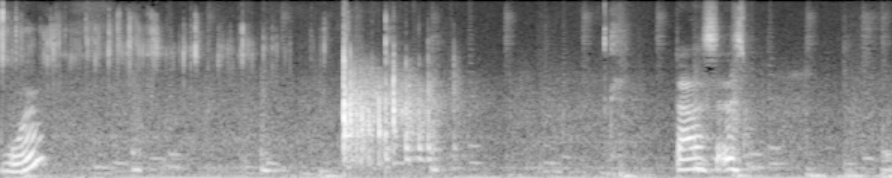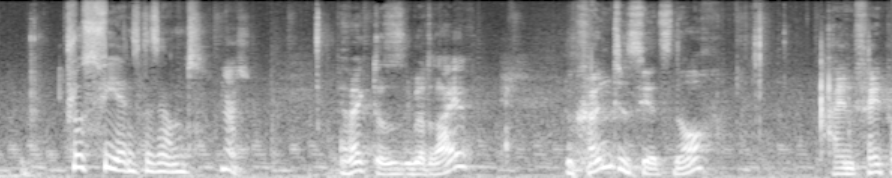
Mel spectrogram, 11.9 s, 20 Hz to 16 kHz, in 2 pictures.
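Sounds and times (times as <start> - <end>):
speech: 0.0 - 0.4, 4.5 - 5.2, 6.4 - 10.8, 11.5 - 11.8
dice rolled onto a hard surface: 0.0 - 3.1.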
